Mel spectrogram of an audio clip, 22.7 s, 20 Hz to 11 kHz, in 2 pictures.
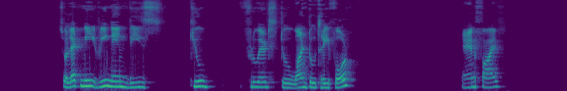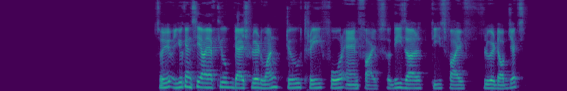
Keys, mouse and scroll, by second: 7.7-11.0 drag, 11.2-13.1 typing, 11.5 click, 12.0 click, 12.9 click.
